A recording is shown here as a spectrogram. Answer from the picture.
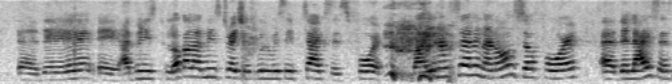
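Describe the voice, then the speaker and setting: With a Spanish accent, a woman speaks fairly slowly at a fairly high pitch with ordinary variation, amid noticeable background noise and audible room echo. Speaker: Cuban institute representative. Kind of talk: Q&A answer at university talk. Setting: university lecture hall with audience. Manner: halting with many fillers.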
